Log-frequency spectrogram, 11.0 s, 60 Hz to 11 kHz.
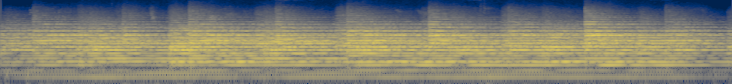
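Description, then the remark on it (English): A chapel bell is tolled on Remembrance Day after the two-minute silence at 11, in slow, steady strikes roughly every two seconds, each rich ringing tone blending into the next. It sounds full, with no voices. “So on Remembrance Day, we gathered in the antechapel and we did the moment, the two-minute silence at 11, and we tolled the bell, which we have the chapel bell there, and it is a place of remembrance in many different ways.”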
